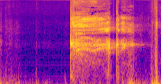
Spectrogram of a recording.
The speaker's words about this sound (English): Oh, you turned it down while I was coughing.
